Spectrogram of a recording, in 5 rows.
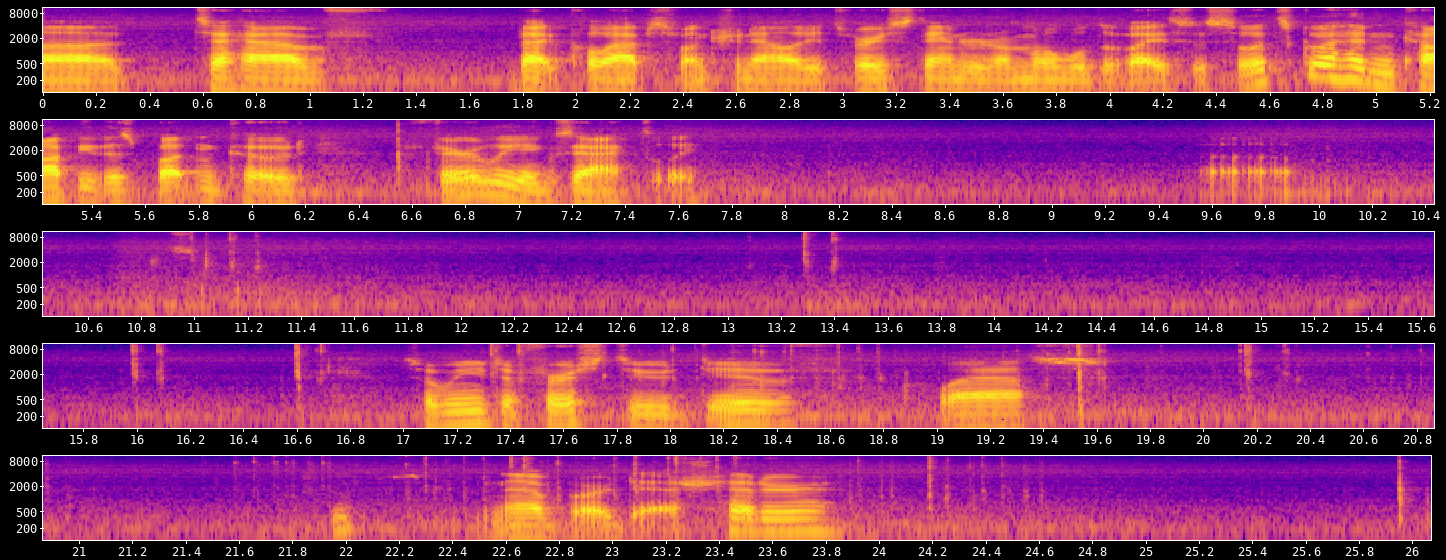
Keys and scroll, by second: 11.1 super+Tab, 13.5 super+Tab, 16.1 super+Tab, 16.7 super+Tab, 17.4 super+Tab.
